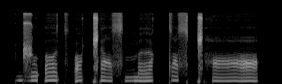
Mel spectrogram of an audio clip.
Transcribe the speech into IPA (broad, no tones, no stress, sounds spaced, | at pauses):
ɖ͡ʐ ʊ ʔ ʌ t͡sʼ ɒ ǁ æ sˤ ŋ͡m ɜ ɡ tˤ ɪ sˤ ǁʰ ɑ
